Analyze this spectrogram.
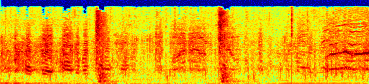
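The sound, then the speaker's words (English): A police car pulls to a stop at night under a steady low engine rumble, then two sharp door slams ring out as officers get out. “It's night as a police car pulls to a stop. Two officers get out.”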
